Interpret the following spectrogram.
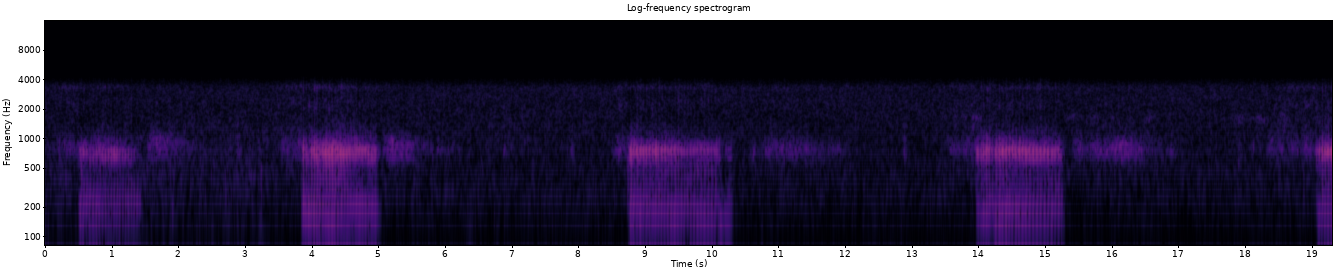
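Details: Sleeping female Boston Terrier with a short little snout snoring loudly indoors: deep, rattling snore bursts about one second long, returning roughly every five seconds, with quiet breathing between them.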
